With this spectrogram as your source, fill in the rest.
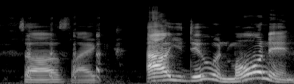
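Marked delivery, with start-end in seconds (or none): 1.5-3.0 booming, loud, swooping put-on cowboy accent. Retelling how he talked at work imitating a game's main character, in a cowboy accent. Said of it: "act that cowboy accent".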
